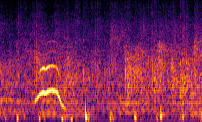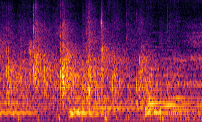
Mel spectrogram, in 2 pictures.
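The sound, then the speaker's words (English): An audience claps steadily for about five seconds as a round of applause to God after a worship song, a dense crackling wash of hands, with a brief rising whoop early on and a sustained, low musical drone held underneath. “Let's give a round of applause to God.”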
